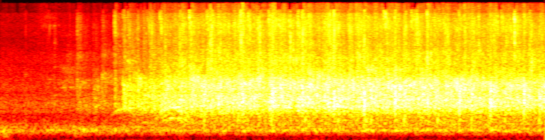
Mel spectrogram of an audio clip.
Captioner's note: applause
